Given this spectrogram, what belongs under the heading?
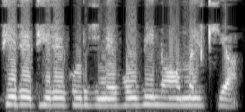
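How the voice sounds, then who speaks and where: A woman's voice: low-pitched, completely flat delivery, moderate pace, mellow, rough recording. A middle-aged woman, telling her spiritual testimony earnestly and repeating herself as she goes. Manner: earnest, repetitive storytelling with restarts. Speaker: devotee giving testimony.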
